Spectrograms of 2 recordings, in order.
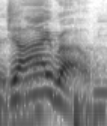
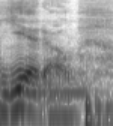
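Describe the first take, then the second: First: The word is said in the speaker's former pronunciation. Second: The word is said in its actual pronunciation. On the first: The speaker calls it wrong. "for years I mispronounced it" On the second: The speaker calls it right. "It is actually the gyro"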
